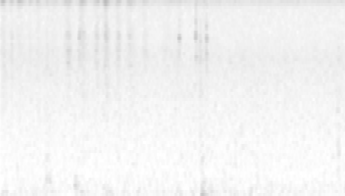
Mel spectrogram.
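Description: Near silence: room tone, with one faint, soft low thump about three seconds in.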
